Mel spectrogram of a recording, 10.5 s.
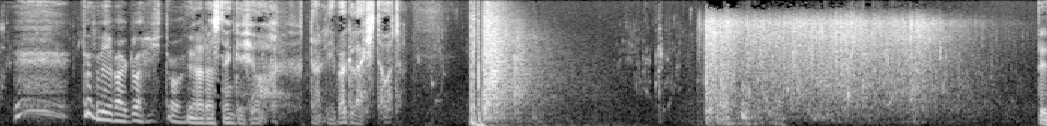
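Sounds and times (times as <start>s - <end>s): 
speech: 0.2s - 4.0s
body splashing into water: 6.2s - 10.0s.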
